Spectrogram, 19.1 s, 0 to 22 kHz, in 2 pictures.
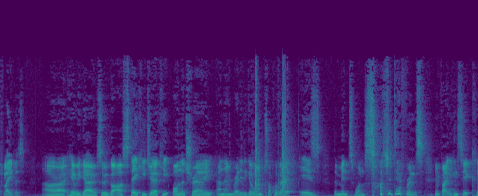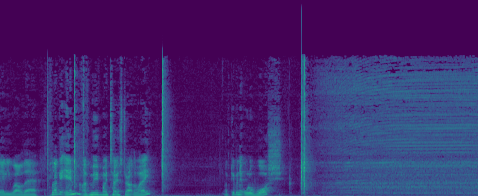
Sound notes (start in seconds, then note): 7.4 laughs; 15.2 button clicks; 15.8 machine fan whirring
